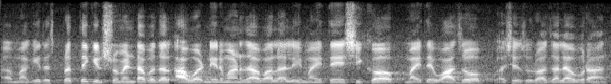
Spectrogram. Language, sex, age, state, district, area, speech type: Goan Konkani, male, 30-45, Goa, Bardez, urban, spontaneous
